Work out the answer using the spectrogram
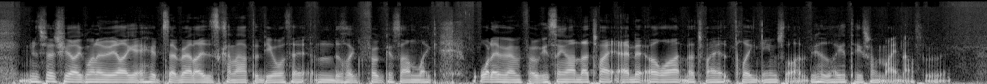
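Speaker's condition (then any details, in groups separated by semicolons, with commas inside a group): Cerebral palsy; diagnosed in infancy; physical therapy ended; speech impediment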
